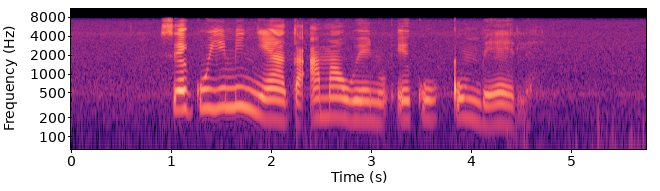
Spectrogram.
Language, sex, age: Xhosa, female, 20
